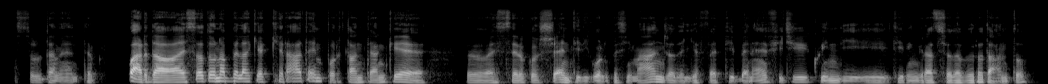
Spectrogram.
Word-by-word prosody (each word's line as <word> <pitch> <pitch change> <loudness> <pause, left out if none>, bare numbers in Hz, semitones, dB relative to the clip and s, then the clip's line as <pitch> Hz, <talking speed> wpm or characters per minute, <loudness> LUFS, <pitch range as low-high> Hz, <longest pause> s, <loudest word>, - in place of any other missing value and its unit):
Assolutamente, 85 -4 -7 0.3
guarda, 110 -1 +8
è 110 - +4
stata 140 +6 +3
una 150 0 +5
bella 140 -2 +1
chiacchierata, 125 +2 -2
è - - +1
importante 105 -7 -2
anche, 105 -4 +1 0.4
uhm, 90 -1 -3
essere 95 +1 -2
coscienti 95 0 0
di 80 - -5
quello 90 -2 -1
che 80 - -7
si 80 0 -8
mangia, 95 +4 0
degli 80 -1 -6
effetti 85 - -5
benefici, 110 +4 -4
quindi 85 -3 -3
ti - - -8
ringrazio 90 0 -1
davvero 90 +3 0
tanto. 105 +1 -3
95 Hz, 150 wpm, -26 LUFS, 85-110 Hz, 0.4 s, guarda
